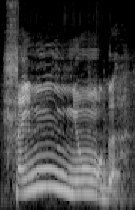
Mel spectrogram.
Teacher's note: य व्यंजन से पहले जो अनुस्वार का उच्चारण होता है वो य जैसा होता है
